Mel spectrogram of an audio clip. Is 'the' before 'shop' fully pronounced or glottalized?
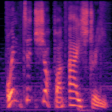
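glottalized. The word 'the' is reduced to a glottal stop.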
